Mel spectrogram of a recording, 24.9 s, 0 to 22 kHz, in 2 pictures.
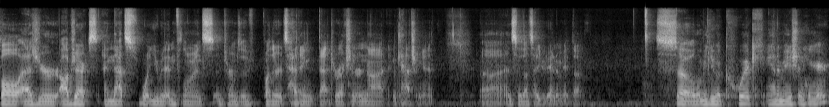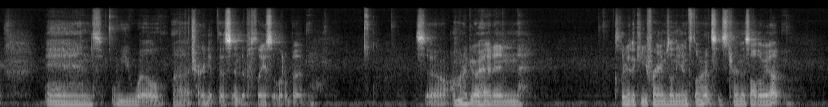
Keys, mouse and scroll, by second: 10.7-14.0 middle drag, 14.0 r, 17.4-19.1 drag, 21.4 right click, 23.0-24.8 drag.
